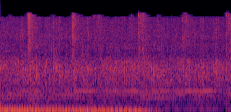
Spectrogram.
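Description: Audience applauding over background music, with a deep bass note that fades out about one and a half seconds in.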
